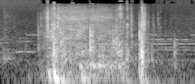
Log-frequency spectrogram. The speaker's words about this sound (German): Ich stoße auf ein Bücherregal in seinem Wohnzimmer. Voller Schnickschnack, gerahmte Fotos und ein paar Figuren. Ich denke nicht wirklich nach, als ich eine der Schubladen aufziehe, um einen Blick hineinzuwerfen.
